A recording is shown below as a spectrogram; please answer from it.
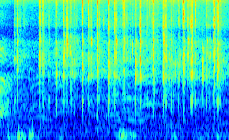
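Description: Sparse applause from a small audience, with separate claps heard one by one at an irregular pace.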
